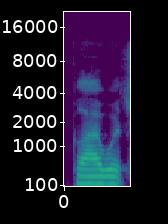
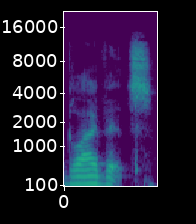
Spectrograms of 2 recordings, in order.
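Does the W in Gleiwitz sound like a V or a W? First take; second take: W; V. First: The w is said as an English w sound. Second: The w is said as a v sound. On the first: The speaker calls it wrong. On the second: The speaker calls it right.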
